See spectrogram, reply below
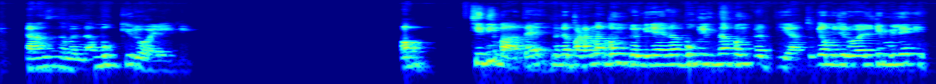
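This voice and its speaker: A male accounting teacher lecturing a classroom, often pausing to ask students questions to check they follow. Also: high voice, recorded from a distance, slight background noise.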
